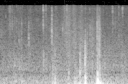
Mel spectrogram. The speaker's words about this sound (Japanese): 雨に濡れちゃいけないから傘さすね。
